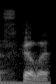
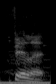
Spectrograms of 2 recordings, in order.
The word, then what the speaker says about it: fillet: Fillet. They pronounce the T in filet. Fillet.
